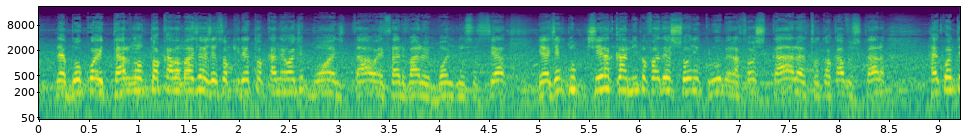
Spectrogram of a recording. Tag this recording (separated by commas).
Speech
